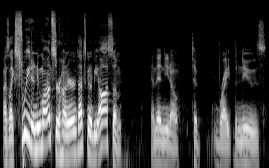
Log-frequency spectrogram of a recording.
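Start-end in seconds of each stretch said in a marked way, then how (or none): 0.3-2.4 excited. Retold or imitated. Retelling his excited reaction.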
